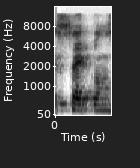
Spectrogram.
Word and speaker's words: second: is a noun second so remember that the rule says that most of the nouns are going to be on the first syllable so which one do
